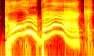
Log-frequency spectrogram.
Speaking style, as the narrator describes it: this lady in the audience yells

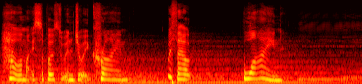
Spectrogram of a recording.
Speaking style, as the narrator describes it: Gabriel wailed to himself

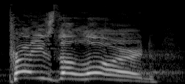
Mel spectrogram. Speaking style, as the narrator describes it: for the benefit of her atheist neighbor, she shouted

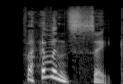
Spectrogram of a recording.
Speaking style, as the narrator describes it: I cried

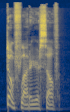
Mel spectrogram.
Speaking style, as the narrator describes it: Charles snapped

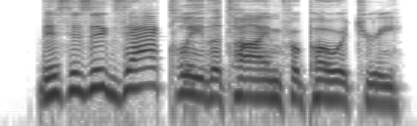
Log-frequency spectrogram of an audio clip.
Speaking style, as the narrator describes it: Marlon shouted

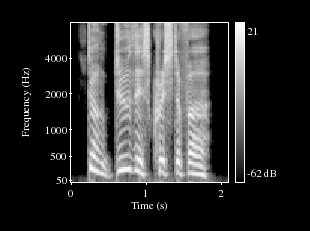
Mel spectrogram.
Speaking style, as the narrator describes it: Vita pleaded

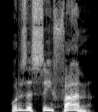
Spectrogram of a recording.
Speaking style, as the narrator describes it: I laughed

